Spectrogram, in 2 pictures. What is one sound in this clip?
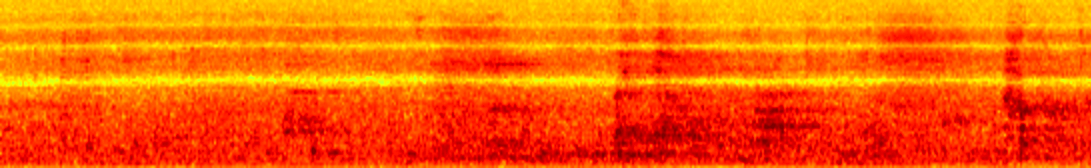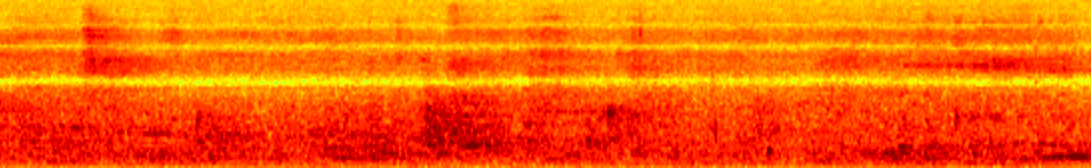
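Men murmur and chant softly in a reverberant hall.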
